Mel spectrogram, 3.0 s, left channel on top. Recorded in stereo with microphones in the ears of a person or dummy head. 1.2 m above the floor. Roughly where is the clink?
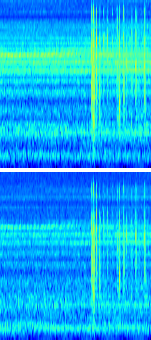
No clink in this recording.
